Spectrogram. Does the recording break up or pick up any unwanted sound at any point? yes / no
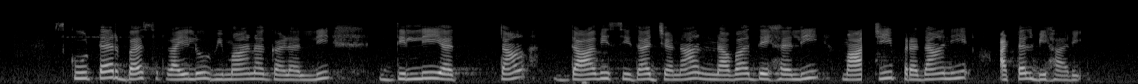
yes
